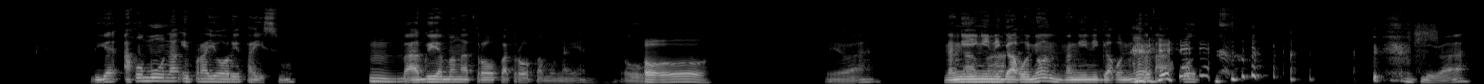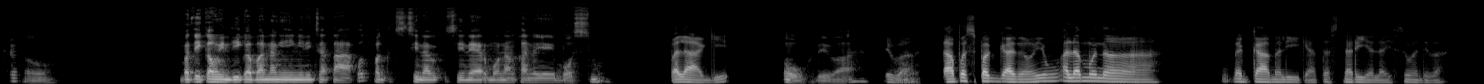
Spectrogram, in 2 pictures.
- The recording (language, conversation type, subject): Filipino, unstructured, Paano mo binabalanse ang oras para sa trabaho at oras para sa mga kaibigan?
- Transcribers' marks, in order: chuckle; laugh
